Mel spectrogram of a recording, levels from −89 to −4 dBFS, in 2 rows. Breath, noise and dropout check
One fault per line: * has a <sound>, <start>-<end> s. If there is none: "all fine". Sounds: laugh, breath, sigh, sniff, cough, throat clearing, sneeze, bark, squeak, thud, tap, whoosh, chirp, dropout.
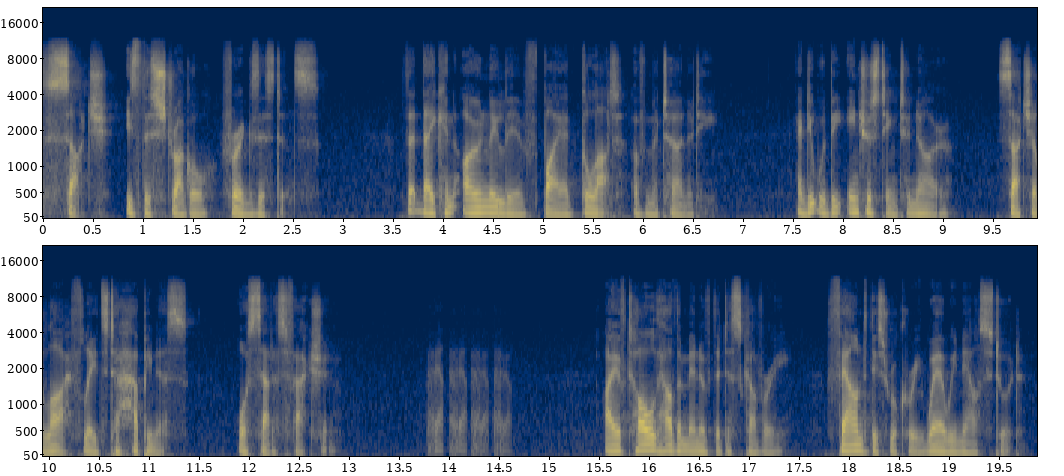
* has a laugh, 13.8-14.6 s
